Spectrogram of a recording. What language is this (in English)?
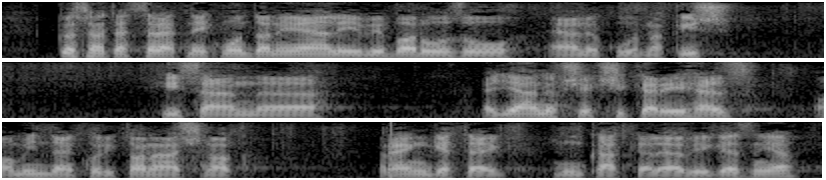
Hungarian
